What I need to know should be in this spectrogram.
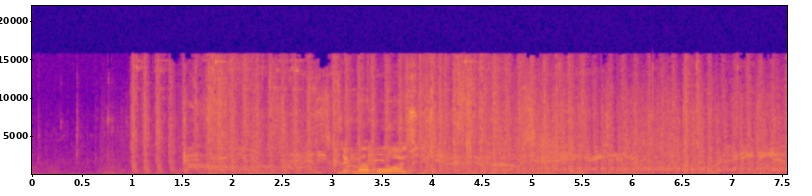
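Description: Gunfire crackles.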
